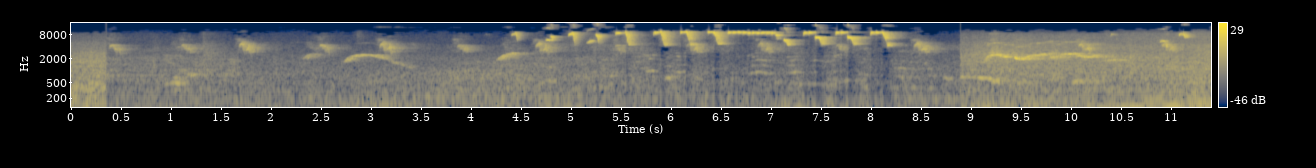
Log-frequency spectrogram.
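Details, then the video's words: Goldfinch singing in the repique style: rapid bursts of high, thin twittering notes that grow denser and louder midway, with a few lower slurred whistles and background noise. "Blanco de repique"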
